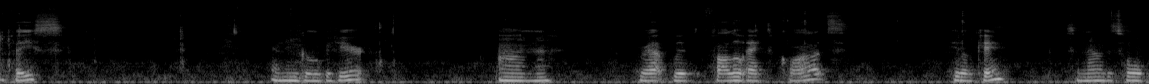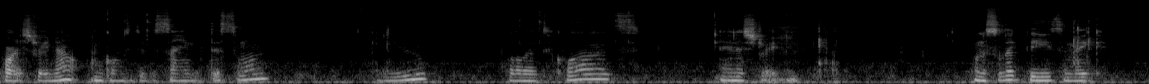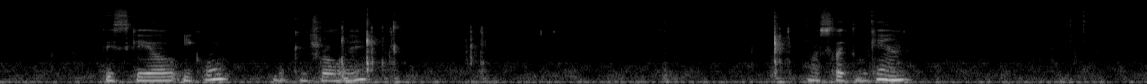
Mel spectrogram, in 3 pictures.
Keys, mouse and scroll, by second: 0.0 KP_Add, 0.3 KP_Add, 1.1 shift+middle click, 4.0 u, 13.0 right click, 15.5 u, 20.0 a, 22.5 a, 27.0 ctrl+a, 28.0 a, 31.0 b, 34.0 click.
